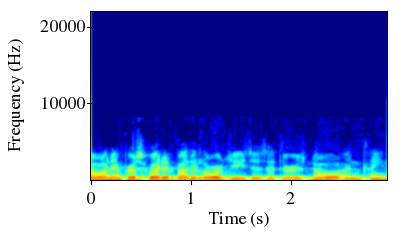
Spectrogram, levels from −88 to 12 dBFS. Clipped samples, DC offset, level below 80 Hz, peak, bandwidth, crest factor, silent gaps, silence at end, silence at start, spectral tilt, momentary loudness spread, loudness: under 0.1%; under 0.1%; -26 dBFS; 0 dBFS; 4 kHz; 12 dB; none; 0 s; 0 s; -12 dB/octave; 6 LU; -14 LUFS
